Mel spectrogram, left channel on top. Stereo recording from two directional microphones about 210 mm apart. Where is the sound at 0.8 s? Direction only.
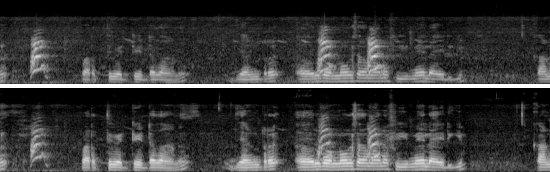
25° right (ahead or behind).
